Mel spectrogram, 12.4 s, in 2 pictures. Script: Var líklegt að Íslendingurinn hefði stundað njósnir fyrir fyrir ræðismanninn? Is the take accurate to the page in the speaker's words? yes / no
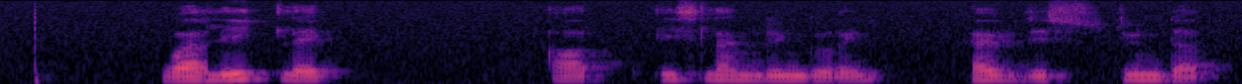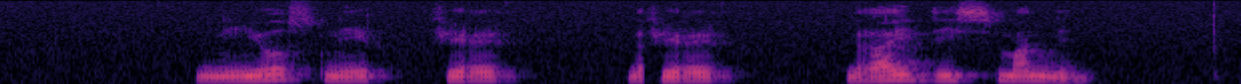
yes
